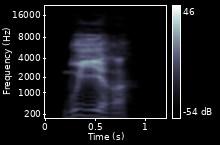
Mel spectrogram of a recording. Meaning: third-person plural past historic of bouillir
- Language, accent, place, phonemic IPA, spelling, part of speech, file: French, France, Lyon, /bu.jiʁ/, bouillirent, verb, LL-Q150 (fra)-bouillirent.wav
